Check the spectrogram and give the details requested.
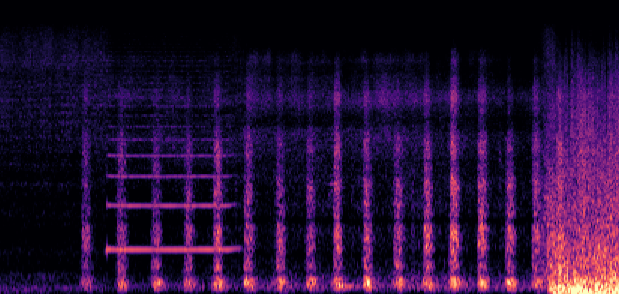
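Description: Cartoon steam-train sound effect: a locomotive starts chuffing about a second in, at about two and a half chuffs a second, with a steady steam whistle sounding for nearly two seconds early in the chuffing. Near the end a loud rushing hiss takes over.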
